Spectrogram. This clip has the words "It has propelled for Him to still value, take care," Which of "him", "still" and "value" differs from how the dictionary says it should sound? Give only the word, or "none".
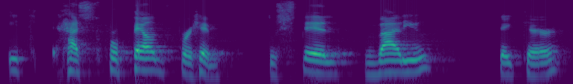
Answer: none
